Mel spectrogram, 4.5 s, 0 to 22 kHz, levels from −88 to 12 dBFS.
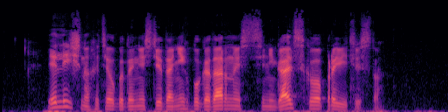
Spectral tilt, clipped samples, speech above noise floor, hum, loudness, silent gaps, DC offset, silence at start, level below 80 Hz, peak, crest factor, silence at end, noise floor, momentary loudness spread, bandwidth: -3.5 dB/octave; under 0.1%; 27 dB; none; -25 LUFS; none; under 0.1%; 0.45 s; -52 dBFS; -4 dBFS; 24 dB; 0.15 s; -53 dBFS; 11 LU; 15 kHz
